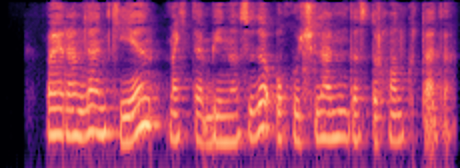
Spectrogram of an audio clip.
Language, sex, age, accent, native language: Uzbek, female, 18-24, Toshkent shahri, Uzbek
